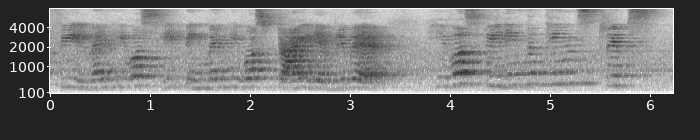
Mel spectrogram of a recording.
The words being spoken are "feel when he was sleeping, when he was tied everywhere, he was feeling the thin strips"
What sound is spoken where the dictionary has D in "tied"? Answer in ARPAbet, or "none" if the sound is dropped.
D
